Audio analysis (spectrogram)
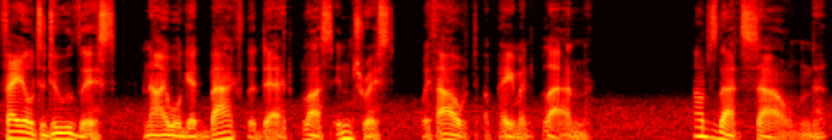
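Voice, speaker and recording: A man playing a very deep, slow crime boss. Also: sing-song, a little hiss or hum, exaggerated voice. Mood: menacing offer. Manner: slow, measured, formally menacing. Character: cold, calculating male crime boss. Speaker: voice actor in an audio roleplay. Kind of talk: audio roleplay acting.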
